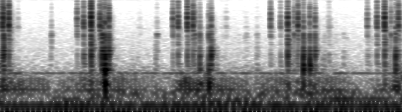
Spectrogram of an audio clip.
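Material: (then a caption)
Wood. Long pointed nails rapidly tap a solid, dark wood-grain tabletop. The result is quick bursts of sharp, bright clicks that stop dead with no ring, over a faint low hum.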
